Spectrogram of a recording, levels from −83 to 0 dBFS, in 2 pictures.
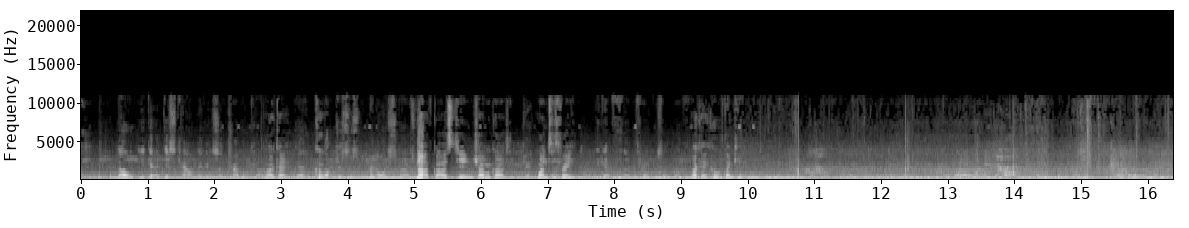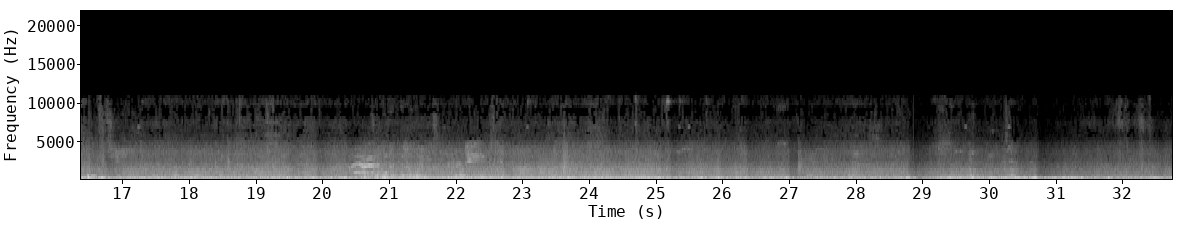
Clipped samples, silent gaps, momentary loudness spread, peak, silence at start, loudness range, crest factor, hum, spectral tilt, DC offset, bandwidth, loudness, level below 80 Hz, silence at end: under 0.1%; none; 6 LU; 0 dBFS; 0 s; 4 LU; 18 dB; none; -7 dB/octave; under 0.1%; 11 kHz; -23 LUFS; -22 dBFS; 0 s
